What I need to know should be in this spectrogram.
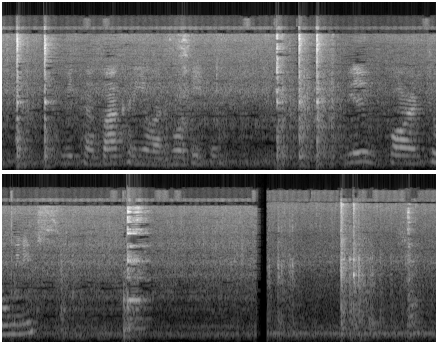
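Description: A metal spoon clinks against a pan and a bowl.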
